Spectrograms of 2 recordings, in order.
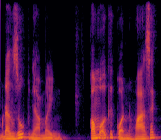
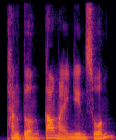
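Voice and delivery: ordinary delivery

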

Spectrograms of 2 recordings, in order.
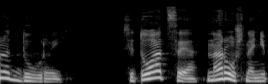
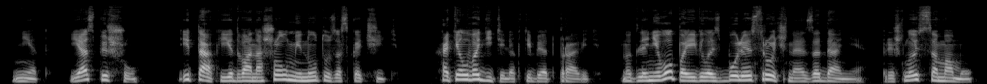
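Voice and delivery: plain reading voice

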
